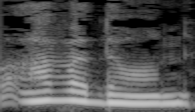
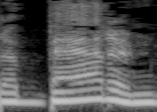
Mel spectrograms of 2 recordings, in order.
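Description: First: The second consonant is a V sound. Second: The second consonant is a B sound. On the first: This is the original pronunciation. The speaker calls it right. "it's actually pronounced a V, that V, and it is Don ending" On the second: This is the common anglicized pronunciation. The speaker calls it wrong. "We often pronounce that Abaddon"

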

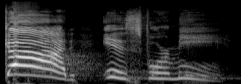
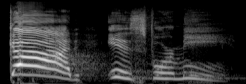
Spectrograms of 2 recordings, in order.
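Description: First: The word God is stressed. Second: The same.

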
